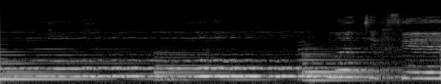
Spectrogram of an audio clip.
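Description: Female singer holding one long note over piano chords for about three seconds, then moving to the next notes of the ballad.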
